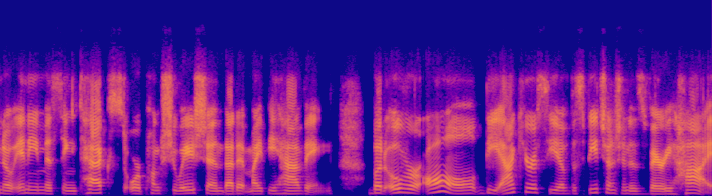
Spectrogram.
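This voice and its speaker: A woman speaks at a moderate pace with a medium pitch. She has an unremarkable speaking voice and ordinary pitch variation. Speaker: software product demonstrator. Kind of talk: product demo webinar. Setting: webinar.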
